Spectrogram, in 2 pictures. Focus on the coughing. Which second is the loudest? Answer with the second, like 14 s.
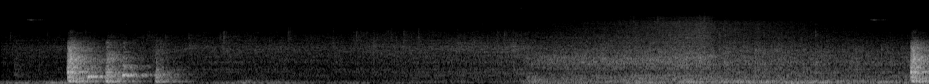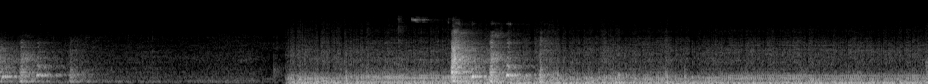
14 s.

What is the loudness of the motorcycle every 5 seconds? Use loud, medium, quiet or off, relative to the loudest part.
off, off, loud, loud.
